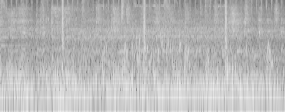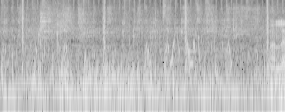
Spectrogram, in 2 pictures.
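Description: Speed boat engine droning steadily on the Alappuzha backwaters, a continuous rumble mixed with water rush and wind buffeting the microphone throughout.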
